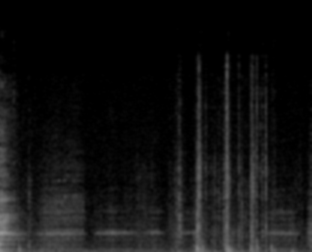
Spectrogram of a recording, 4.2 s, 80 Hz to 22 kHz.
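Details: 2016 KTM 300XC-W, four years old, rear wheel rocked by hand: a few sharp metallic clunks from worn swing-arm pivot bearings/bushings allowing movement at the pivot.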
